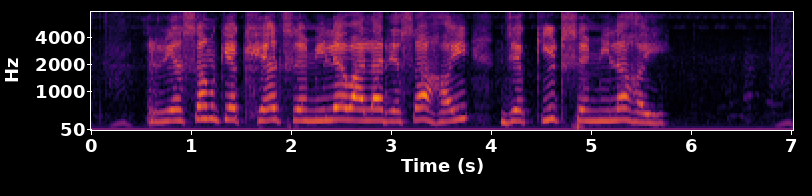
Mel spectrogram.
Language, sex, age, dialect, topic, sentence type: Magahi, female, 51-55, Central/Standard, agriculture, statement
